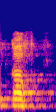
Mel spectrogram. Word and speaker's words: cough: ROUGH रफ, वहां पे भी फा ही बोलते हैं. COUGH को कफ, यानी यू के बाद जब GH आए it would be pronounced as फा.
